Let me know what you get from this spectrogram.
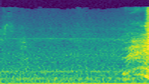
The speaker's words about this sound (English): Bless you. Bless you. God bless you.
